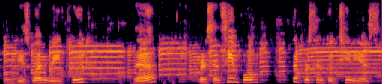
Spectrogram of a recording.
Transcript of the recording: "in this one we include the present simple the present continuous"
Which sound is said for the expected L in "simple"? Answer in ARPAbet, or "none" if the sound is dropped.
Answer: L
